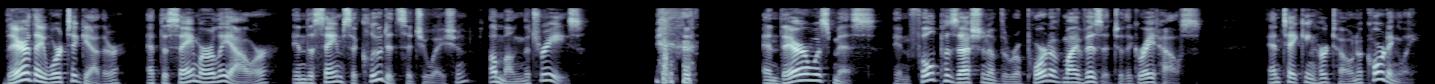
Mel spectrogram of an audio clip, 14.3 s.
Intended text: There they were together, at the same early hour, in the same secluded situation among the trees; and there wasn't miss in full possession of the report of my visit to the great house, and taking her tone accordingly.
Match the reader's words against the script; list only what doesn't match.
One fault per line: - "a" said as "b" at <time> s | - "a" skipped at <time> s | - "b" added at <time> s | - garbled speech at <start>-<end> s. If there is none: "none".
- "wasn't" said as "was" at 8.1 s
